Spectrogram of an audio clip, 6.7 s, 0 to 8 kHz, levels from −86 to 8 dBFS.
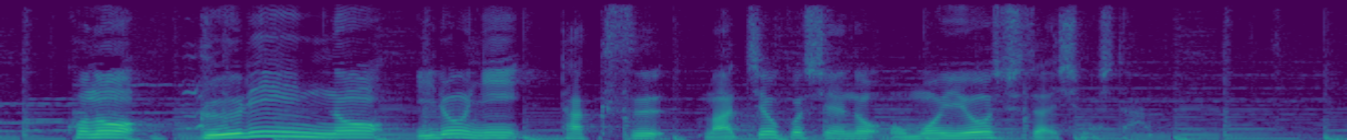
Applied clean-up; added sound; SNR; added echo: none; none; none; none.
